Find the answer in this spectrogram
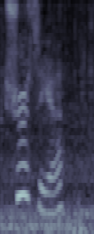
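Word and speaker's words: Truzia: You have Aaria who accompanied Vushid on the journey to Trusia which is the capital. I kind of based it off of the word truce. So, except it's spelled with a Z.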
